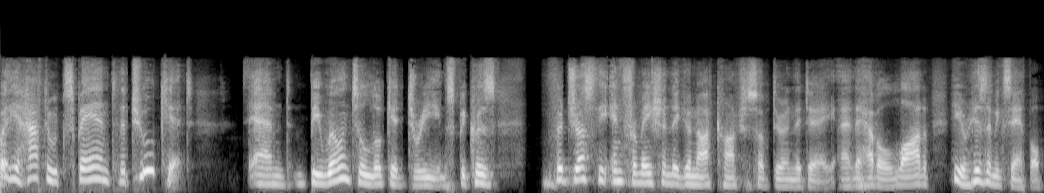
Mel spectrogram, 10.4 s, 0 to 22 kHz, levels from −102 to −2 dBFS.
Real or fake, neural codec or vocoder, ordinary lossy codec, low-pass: fake; codec, 16 kHz, 0.5 kbps, FunCodec, trained on LibriTTS, 25 frames a second; AAC, 32 kbps; 7.2 kHz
